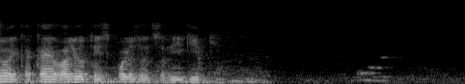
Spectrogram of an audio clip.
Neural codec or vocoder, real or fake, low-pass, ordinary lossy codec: none; real; 7.2 kHz; AAC, 32 kbps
